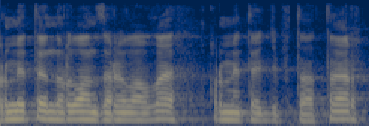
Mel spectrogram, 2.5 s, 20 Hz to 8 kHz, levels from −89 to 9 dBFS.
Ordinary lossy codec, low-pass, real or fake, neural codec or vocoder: none; 7.2 kHz; real; none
